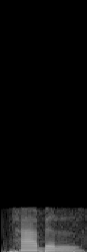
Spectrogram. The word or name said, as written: habile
